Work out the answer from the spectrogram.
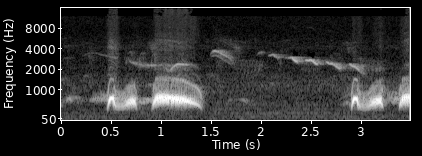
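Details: Spotted dove call, male and female birds, used for training; a double coo and long falling coo, then a thin high whistle-like note in the background, and another double coo starting.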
